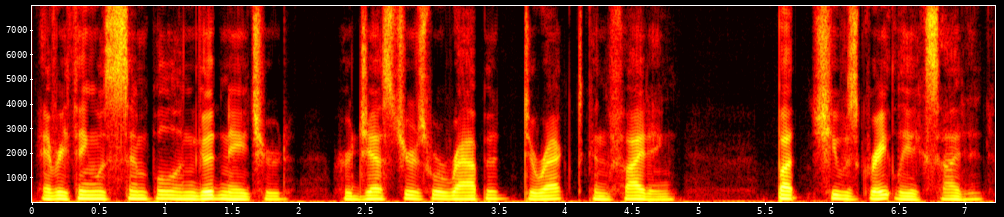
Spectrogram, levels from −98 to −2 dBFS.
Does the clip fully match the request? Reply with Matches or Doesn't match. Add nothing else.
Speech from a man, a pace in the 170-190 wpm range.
Doesn't match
